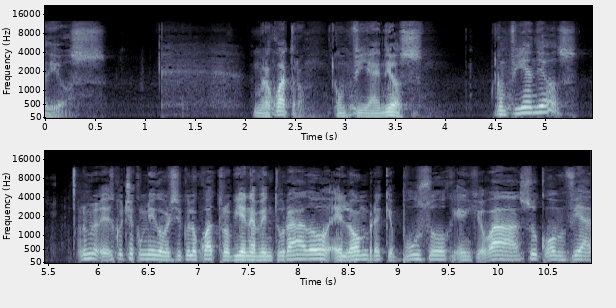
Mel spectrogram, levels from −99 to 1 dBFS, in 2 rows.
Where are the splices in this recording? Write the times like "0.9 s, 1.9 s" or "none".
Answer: none

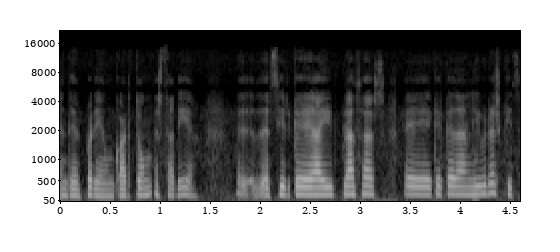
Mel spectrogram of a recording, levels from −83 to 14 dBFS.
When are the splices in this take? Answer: 3.3 s

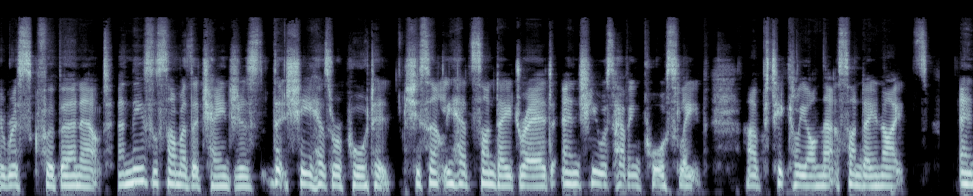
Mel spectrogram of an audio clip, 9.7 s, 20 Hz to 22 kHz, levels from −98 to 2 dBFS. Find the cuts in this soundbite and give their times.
1.2 s, 3.9 s

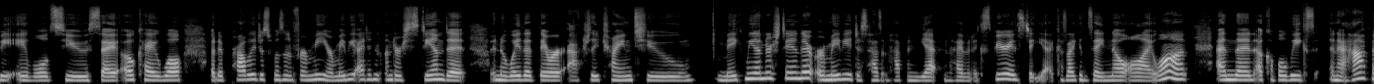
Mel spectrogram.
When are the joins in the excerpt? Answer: 2.1 s, 4.9 s

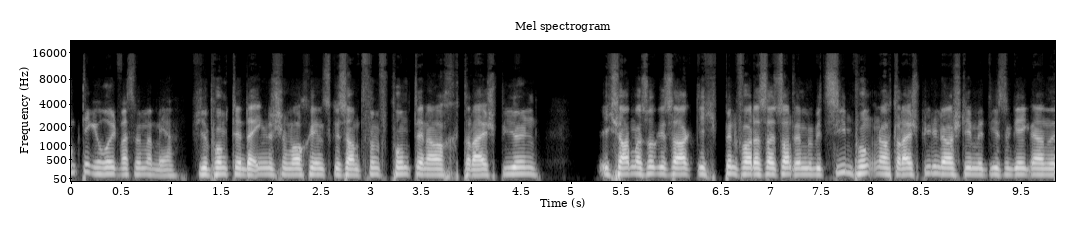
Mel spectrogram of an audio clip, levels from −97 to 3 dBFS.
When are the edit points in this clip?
1.2 s, 7.2 s

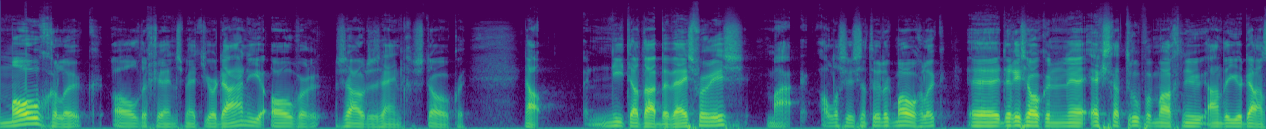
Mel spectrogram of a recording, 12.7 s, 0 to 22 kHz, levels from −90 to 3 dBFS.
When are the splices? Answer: 5.8 s, 9.5 s

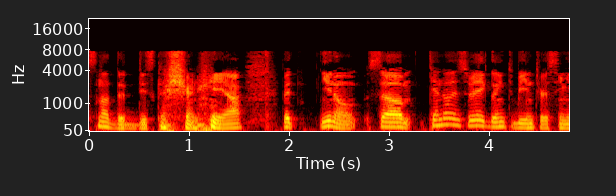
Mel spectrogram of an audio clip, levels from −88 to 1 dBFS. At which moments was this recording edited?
none

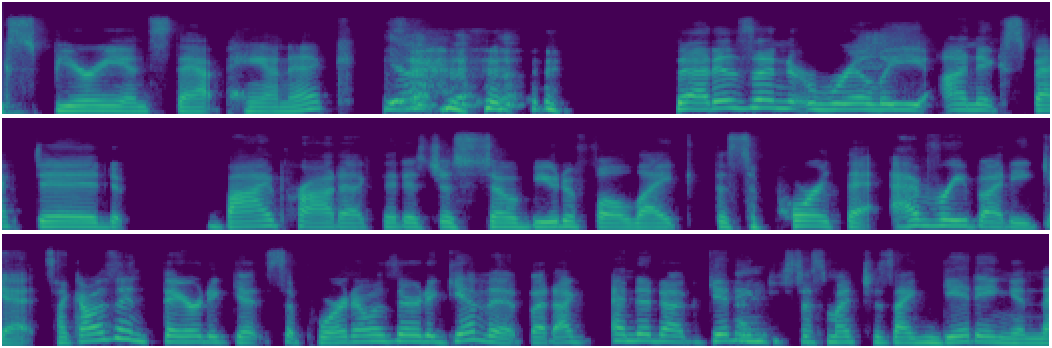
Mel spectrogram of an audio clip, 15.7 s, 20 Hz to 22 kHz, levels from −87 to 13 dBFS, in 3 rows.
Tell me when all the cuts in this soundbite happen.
1.9 s

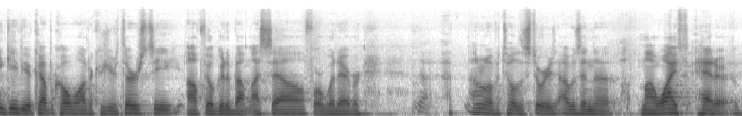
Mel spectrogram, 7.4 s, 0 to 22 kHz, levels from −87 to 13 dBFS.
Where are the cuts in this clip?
1.9 s, 4.1 s

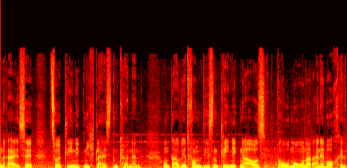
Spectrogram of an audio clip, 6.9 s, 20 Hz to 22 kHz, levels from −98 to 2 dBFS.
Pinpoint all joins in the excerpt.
none

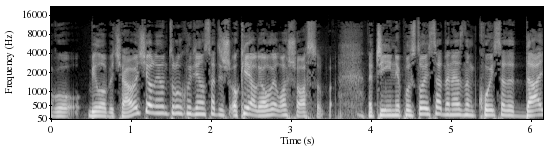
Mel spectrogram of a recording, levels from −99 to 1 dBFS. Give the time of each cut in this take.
none

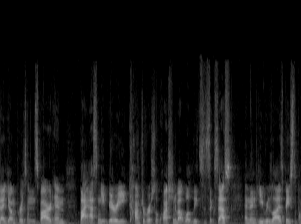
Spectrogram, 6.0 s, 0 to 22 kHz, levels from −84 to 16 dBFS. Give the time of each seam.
none

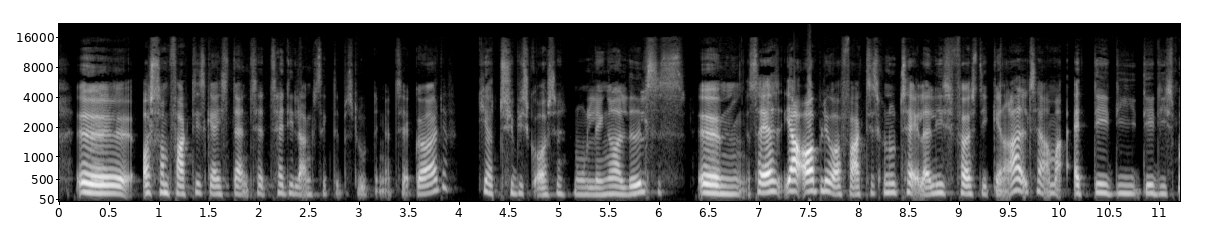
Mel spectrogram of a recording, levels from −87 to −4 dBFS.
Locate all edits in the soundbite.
6.3 s

